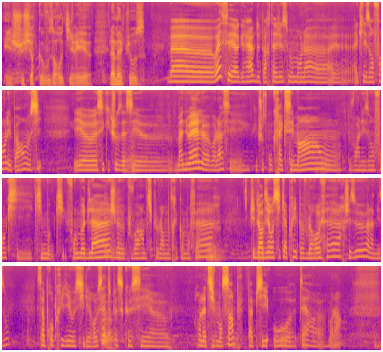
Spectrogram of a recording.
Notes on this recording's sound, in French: Était sur les radios de la FRAMA en direct du salon du livre dimanche 2 octobre 2022 à l’occasion d’un atelier modelage dispensé aux enfants du Mans.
